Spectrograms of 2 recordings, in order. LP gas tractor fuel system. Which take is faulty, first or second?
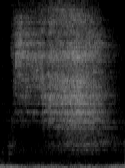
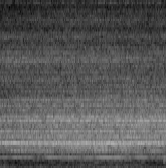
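first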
